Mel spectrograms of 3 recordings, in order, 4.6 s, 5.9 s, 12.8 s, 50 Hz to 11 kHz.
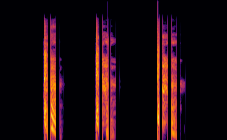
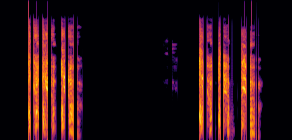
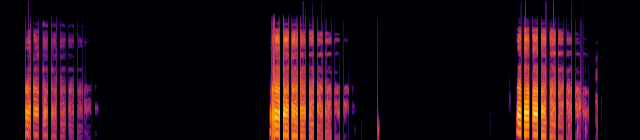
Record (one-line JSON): {"three_cough_length": "4.6 s", "three_cough_amplitude": 32768, "three_cough_signal_mean_std_ratio": 0.25, "cough_length": "5.9 s", "cough_amplitude": 32768, "cough_signal_mean_std_ratio": 0.3, "exhalation_length": "12.8 s", "exhalation_amplitude": 28021, "exhalation_signal_mean_std_ratio": 0.23, "survey_phase": "beta (2021-08-13 to 2022-03-07)", "age": "45-64", "gender": "Male", "wearing_mask": "No", "symptom_none": true, "symptom_onset": "12 days", "smoker_status": "Never smoked", "respiratory_condition_asthma": true, "respiratory_condition_other": false, "recruitment_source": "REACT", "submission_delay": "2 days", "covid_test_result": "Negative", "covid_test_method": "RT-qPCR", "influenza_a_test_result": "Negative", "influenza_b_test_result": "Negative"}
